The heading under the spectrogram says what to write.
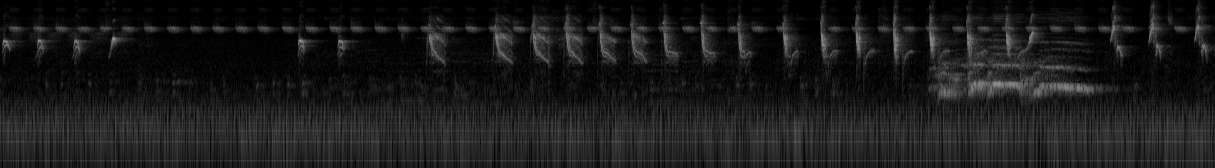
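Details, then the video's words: Long-tailed shrike song in the combination-filler style (kombinasi isian): bursts of sharp high downsweeping chirps speeding into a fast series, a steady pulsed piping note throughout, and a harsh chattering phrase near the end. "suara kicau cendet gacor FULL KOMBINASI ISIAN AMPUH"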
